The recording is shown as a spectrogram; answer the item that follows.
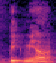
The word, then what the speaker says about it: pygmy: Its pronunciation is pygmy, correct it.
